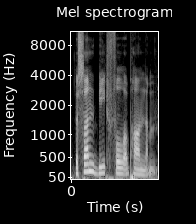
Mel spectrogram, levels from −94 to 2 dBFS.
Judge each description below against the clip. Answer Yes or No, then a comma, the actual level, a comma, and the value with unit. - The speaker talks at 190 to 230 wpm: Yes, fast, 205 wpm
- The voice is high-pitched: No, low, 135 Hz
